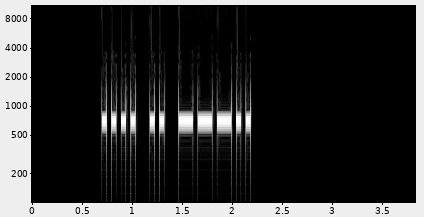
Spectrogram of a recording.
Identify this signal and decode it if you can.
Morse code, heard as a keyed tone, about 25 wpm, 700 Hz. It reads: HI8
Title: Callsign Prefixes for Top 100 DXCC - 25wpm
